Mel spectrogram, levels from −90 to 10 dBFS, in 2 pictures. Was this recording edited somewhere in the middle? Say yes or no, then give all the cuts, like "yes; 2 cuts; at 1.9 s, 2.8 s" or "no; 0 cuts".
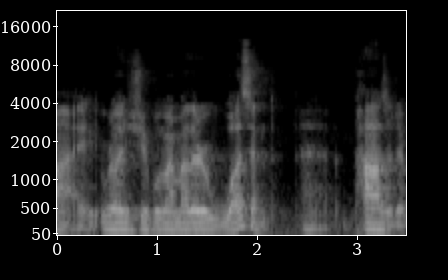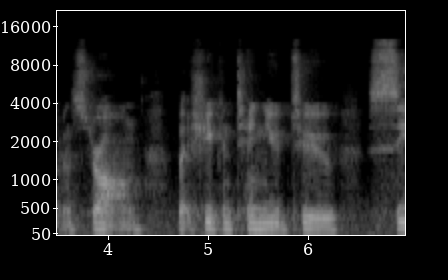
no; 0 cuts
